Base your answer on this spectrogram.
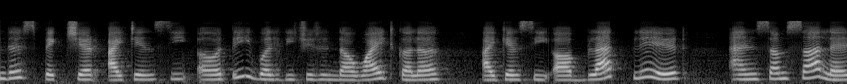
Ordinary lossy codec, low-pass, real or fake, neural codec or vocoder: none; none; fake; codec, 16 kHz, 0.2 kbps, FocalCodec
